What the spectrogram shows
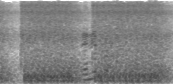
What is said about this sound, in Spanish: Hay una fuerte balacera.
